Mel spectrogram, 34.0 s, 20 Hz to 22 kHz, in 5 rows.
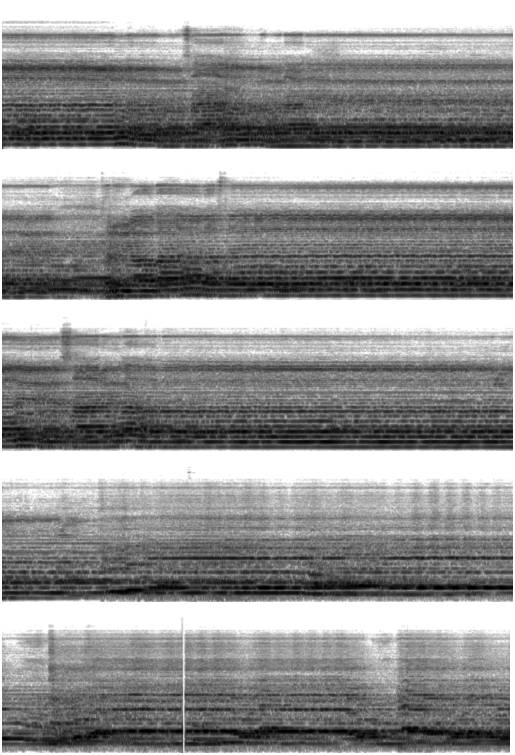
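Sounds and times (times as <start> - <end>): throat singing drone: 0.0 - 34.0.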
